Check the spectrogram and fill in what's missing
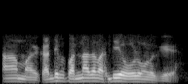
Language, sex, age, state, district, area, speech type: Tamil, male, 30-45, Tamil Nadu, Theni, rural, conversation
